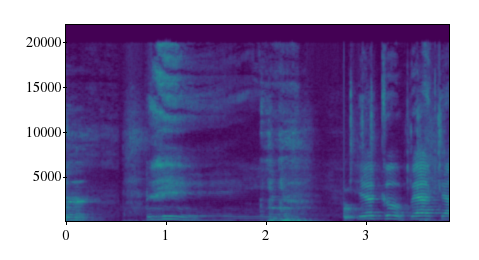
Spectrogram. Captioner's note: giggling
